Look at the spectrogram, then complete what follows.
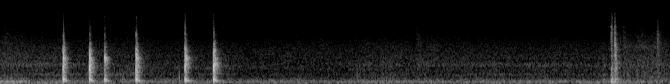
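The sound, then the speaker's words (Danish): Sharp knocking on the door of a man's home to rouse him: a quick run of six raps in uneven pairs, then a long quiet pause before a single louder knock, over a low background rumble with no talking. “Men altså, nu, nu kører vi ud til ham, øh, og så banker vi ham op.”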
